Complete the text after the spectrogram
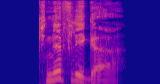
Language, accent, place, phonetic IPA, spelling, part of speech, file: German, Germany, Berlin, [ˈknɪflɪɡɐ], kniffliger, adjective, De-kniffliger.ogg
- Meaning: 1. comparative degree of knifflig 2. inflection of knifflig: strong/mixed nominative masculine singular 3. inflection of knifflig: strong genitive/dative feminine singular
